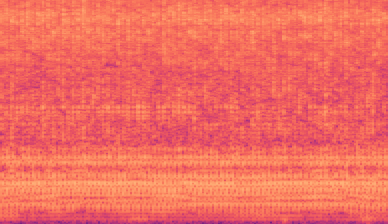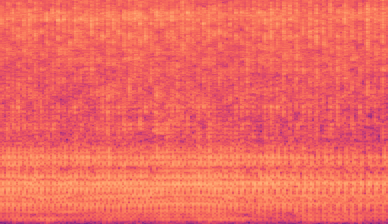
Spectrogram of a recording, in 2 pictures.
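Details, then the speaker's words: Honda ATC three-wheeler, started on choke after sitting, before starter motor removal for sluggish cranking: small single running steadily and evenly at raised choke idle, no knocks or misses; normal choke idle. "Okay, so we're going to need a bit of choke again, aren't we? Because it's been a while. So, a bit of choke, ignition's on."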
